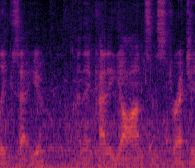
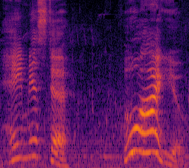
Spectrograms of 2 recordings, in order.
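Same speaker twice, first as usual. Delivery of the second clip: put-on very high little-kid voice, louder on the question; dwarf child; 7 dB louder than usual. Dwarf child questions a stranger, high-pitched kid voice. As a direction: pipe up high like a nosy child. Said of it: "the dwarf chi-, child says".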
